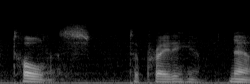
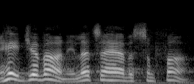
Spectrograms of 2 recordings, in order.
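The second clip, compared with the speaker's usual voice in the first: put-on Italian accent; 6 semitones higher, 8 dB louder than usual. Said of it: "Luigi said to Giovanni".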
